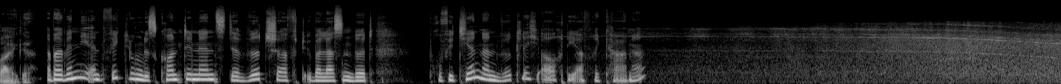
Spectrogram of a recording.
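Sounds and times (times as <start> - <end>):
speech: 0.0 - 6.6
airplane in flight engine drone: 5.1 - 10.6.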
